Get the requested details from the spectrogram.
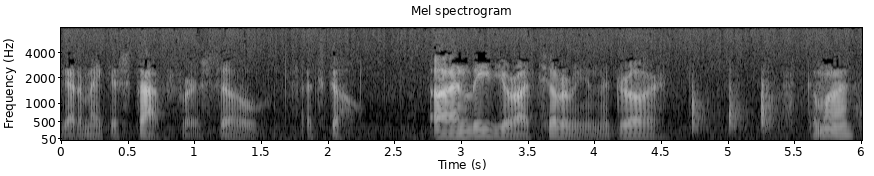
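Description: A man's put-on character voice, low-pitched with vocal fry, bright and sharp in tone, with lively intonation at a moderate pace

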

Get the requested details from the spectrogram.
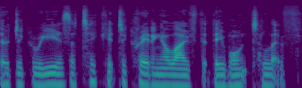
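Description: Over a silent background on a very clean recording, a man with a Scottish accent talks at a fairly quick pace. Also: dry, close sound with no echo. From Scotland. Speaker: nurse and career coach. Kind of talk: casual interview chat.

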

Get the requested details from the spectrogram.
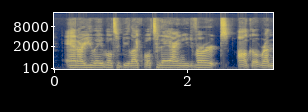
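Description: In a very clean recording with a silent background, a woman speaks at a moderate pace, her very deep, low voice bright and sharp in tone. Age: 40s. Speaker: running podcast host. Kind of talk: solo podcast monologue. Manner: rambling conversational.

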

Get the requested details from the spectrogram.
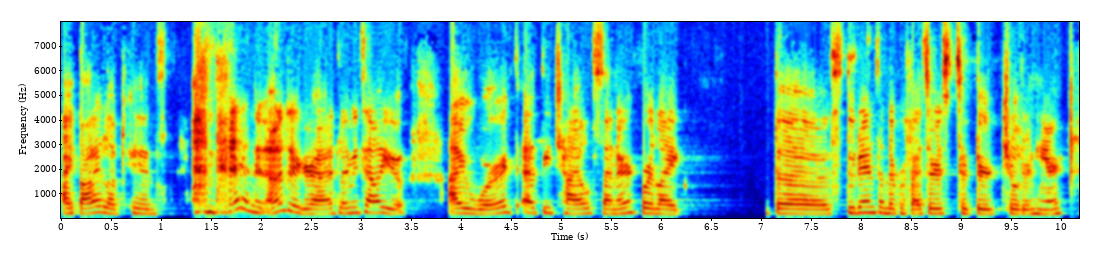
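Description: A plain, everyday voice with an American accent, fairly even intonation and very even loudness. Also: woman, medium pitch for a woman, moderate pace. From US West Coast, Los Angeles (Boyle Heights). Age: 20s. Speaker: PhD student. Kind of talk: interview.

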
